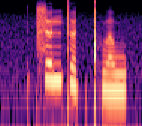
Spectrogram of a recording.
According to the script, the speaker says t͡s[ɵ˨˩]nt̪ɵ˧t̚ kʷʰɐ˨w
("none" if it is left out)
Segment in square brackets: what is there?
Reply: ɵ˥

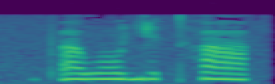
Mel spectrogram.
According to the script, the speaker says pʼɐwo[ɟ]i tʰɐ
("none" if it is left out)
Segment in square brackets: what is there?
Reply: ɟ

